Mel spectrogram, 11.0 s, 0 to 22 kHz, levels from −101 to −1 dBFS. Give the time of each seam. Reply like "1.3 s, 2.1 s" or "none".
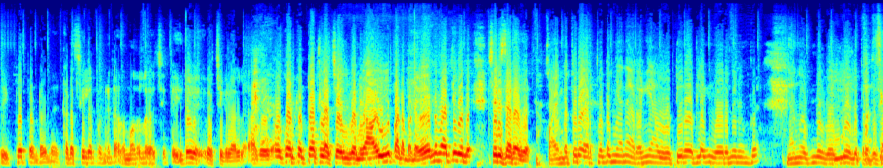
6.8 s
